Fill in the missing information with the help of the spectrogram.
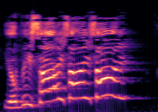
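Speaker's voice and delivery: loud, very high goose squawk; calling goose. A narrator's reading. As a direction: call out as a goose, climbing to a shrill high pitch. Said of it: "called the goose".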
